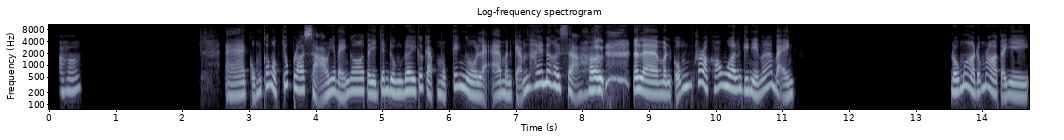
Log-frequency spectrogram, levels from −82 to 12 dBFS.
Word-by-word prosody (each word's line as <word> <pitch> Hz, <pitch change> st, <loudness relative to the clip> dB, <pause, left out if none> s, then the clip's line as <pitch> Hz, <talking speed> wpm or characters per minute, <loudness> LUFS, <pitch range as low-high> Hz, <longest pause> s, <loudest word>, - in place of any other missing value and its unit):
À 220 Hz, -, -7 dB
há. 225 Hz, +3 st, -7 dB, 2.2 s
À, 175 Hz, +1 st, -3 dB
cũng 180 Hz, +7 st, -6 dB
có 310 Hz, -, -2 dB
một 240 Hz, -10 st, -1 dB
chút 320 Hz, -1 st, -4 dB
lo 240 Hz, -2 st, +2 dB
sợ 195 Hz, -6 st, -1 dB
nha 225 Hz, -, +1 dB
bạn 180 Hz, +5 st, -3 dB
ơi. 225 Hz, 0 st, 0 dB
Tại 190 Hz, -1 st, 0 dB
vì 185 Hz, -, +1 dB
trên 225 Hz, +5 st, -3 dB
đường 200 Hz, -3 st, +1 dB
đi 220 Hz, 0 st, +3 dB
có 275 Hz, -, -2 dB
gặp -, -, -3 dB
một 175 Hz, -4 st, -7 dB
cái 290 Hz, -, -3 dB
người 220 Hz, -11 st, +1 dB
lạ 175 Hz, +1 st, -2 dB
mình 180 Hz, -2 st, -3 dB
cảm 215 Hz, +5 st, -3 dB
thấy 320 Hz, +5 st, 0 dB
nó 365 Hz, -, +5 dB
hơi 305 Hz, -5 st, +2 dB
sợ, 240 Hz, -3 st, -1 dB, 0.8 s
nên 245 Hz, 0 st, +6 dB
là 195 Hz, -5 st, +6 dB
mình 185 Hz, 0 st, -1 dB
cũng 290 Hz, -, -2 dB
rất 375 Hz, -, 0 dB
là -, -, +4 dB
khó 260 Hz, +1 st, -5 dB
quên 285 Hz, -5 st, +4 dB
cái 255 Hz, -, -2 dB
kỷ 230 Hz, -, -1 dB
niệm 190 Hz, -4 st, 0 dB
đó 230 Hz, -, -3 dB
đó 315 Hz, +4 st, -3 dB
bạn. 180 Hz, -, -2 dB, 2.4 s
Đúng 215 Hz, +3 st, 0 dB
rồi, 295 Hz, -8 st, 0 dB
đúng 200 Hz, +7 st, -4 dB
rồi. 230 Hz, -9 st, 0 dB
Tại 160 Hz, -3 st, -3 dB
vì 165 Hz, -2 st, -3 dB
225 Hz, 200 wpm, -22 LUFS, 185-270 Hz, 2.4 s, nên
